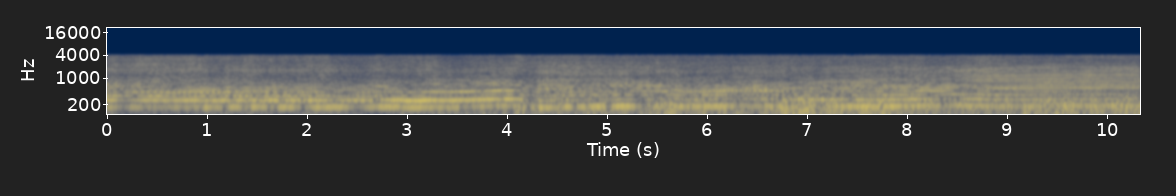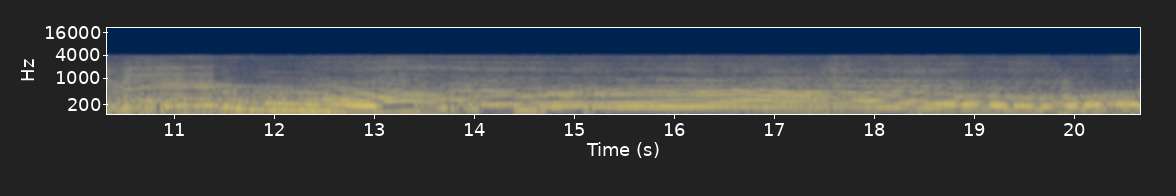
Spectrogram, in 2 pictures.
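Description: Speedway motorcycle's 500 cc single-cylinder methanol engine running hard on a lap. Its pitch climbs about eight seconds in, then drops sharply a few seconds later as the bike passes and settles to a lower, steadier note.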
